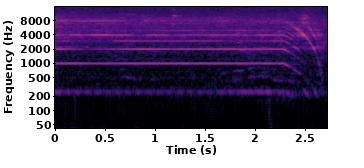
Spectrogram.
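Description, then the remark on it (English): A 3D printer warming up after starting gives a steady electronic hum and high whine that holds evenly, then near the end its motors kick in with quick rising and falling whirring sweeps, with no talking. “The printer takes a minute to warm up.”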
